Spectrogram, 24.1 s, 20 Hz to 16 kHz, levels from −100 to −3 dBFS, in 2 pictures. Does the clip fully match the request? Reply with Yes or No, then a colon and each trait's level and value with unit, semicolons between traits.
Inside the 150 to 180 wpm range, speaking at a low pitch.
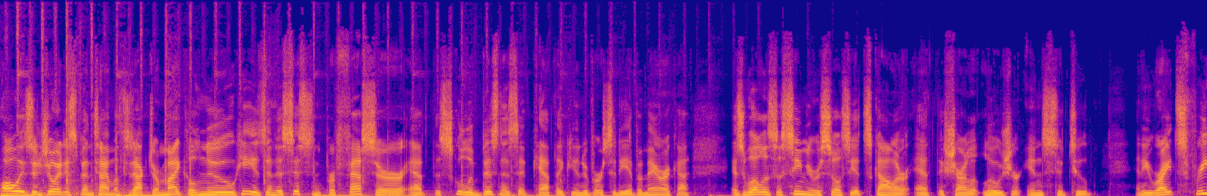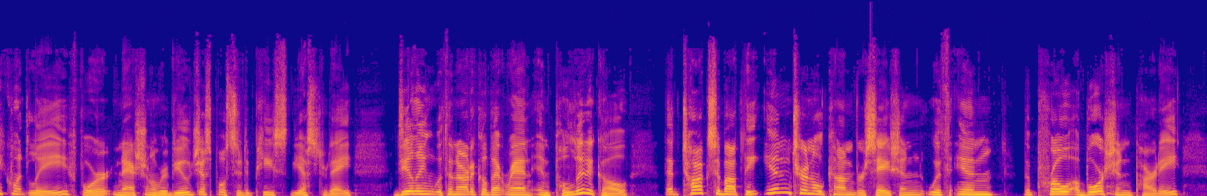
No: average, 170 wpm; medium, 170 Hz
